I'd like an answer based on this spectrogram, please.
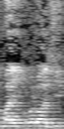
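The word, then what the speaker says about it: Micheli: Spelling लिखना माइचेली, ठीक है, पढ़ना लेकिन माइकेली।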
